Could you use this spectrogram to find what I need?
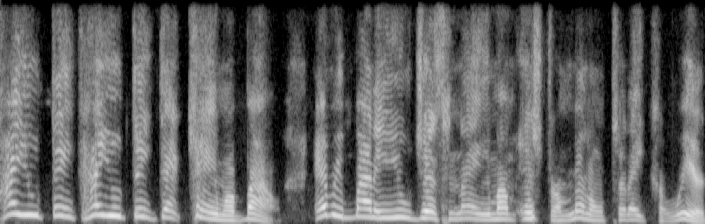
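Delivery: high ranting put-down. Retelling how Shan went off on him in an interview: Shan voice. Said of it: "That's my Shan voice".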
